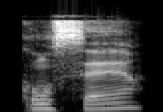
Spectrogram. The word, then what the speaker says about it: concert: Lorsqu'un mot se termine par deux consonnes, on ignore complètement la dernière consonne et on prononce la pénultième consonne. Concert.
